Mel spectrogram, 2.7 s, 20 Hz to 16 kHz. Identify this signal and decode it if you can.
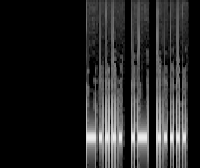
Morse code, heard as a keyed tone, about 28 wpm, 700 Hz. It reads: 6A5
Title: Common Cut Numbers - 3-Digit 28wpm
